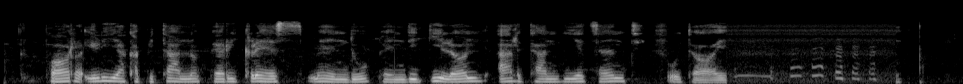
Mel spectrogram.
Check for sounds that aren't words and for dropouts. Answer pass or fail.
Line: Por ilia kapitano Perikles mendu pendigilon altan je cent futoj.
fail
